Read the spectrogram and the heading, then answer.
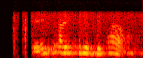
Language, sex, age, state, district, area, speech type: Odia, female, 45-60, Odisha, Angul, rural, conversation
